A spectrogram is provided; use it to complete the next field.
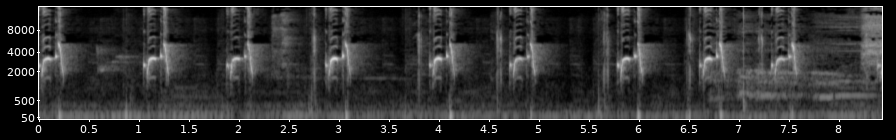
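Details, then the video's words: Lively bar-winged prinia, recorded as a lure to prompt other birds to sing, gives about ten loud, sharp, high chips at steady intervals of under a second, over a faint low hum. "PANCINGAN PRENJAK KLAWU GACOR!"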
